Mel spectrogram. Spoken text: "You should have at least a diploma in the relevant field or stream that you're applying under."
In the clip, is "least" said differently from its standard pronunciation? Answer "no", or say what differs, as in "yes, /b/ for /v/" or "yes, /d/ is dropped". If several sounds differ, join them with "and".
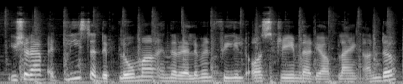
no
